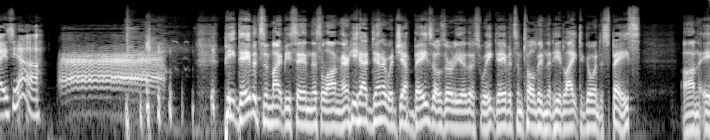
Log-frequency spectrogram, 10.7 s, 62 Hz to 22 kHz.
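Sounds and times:
speech: 0:00.0 - 0:01.1, 0:03.4 - 0:10.6
goat bleating: 0:00.9 - 0:02.6
laughter: 0:01.9 - 0:04.9.

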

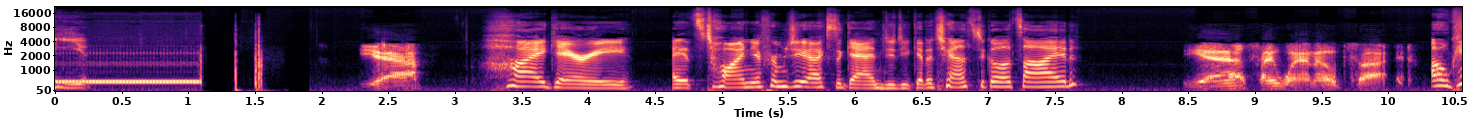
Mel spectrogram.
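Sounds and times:
electronic ringback tone through a phone line: 0:00.0 - 0:01.1
speech: 0:02.4 - 0:07.8, 0:08.5 - 0:10.5.

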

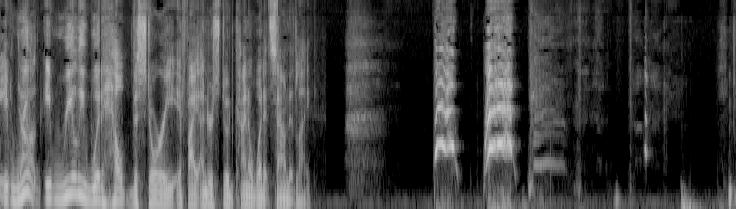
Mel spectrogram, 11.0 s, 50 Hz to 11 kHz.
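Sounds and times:
speech: 0:00.0 - 0:05.4
person vocally imitating shrill screaming dog yelps: 0:06.5 - 0:07.8.

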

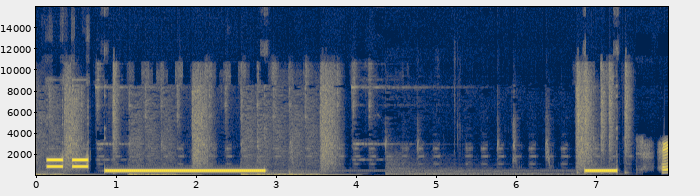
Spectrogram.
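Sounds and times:
quick phone dialing beeps: 0:00.2 - 0:02.9, 0:06.9 - 0:07.3.

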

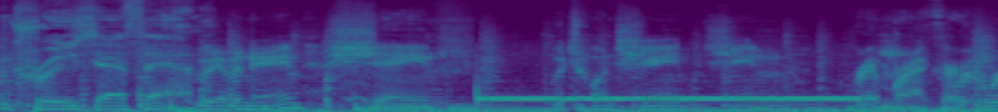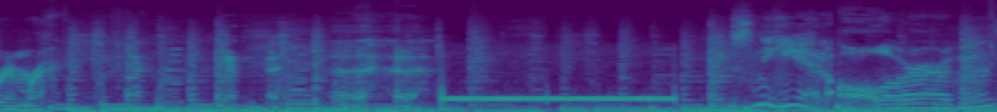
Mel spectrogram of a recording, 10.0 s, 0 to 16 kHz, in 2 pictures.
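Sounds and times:
music: 0:00.0 - 0:09.9
speech: 0:00.1 - 0:07.5, 0:08.6 - 0:09.9
electronic phone ring tone of a call placed to a listener: 0:02.4 - 0:04.5, 0:07.2 - 0:08.4
laughter: 0:05.4 - 0:07.7.

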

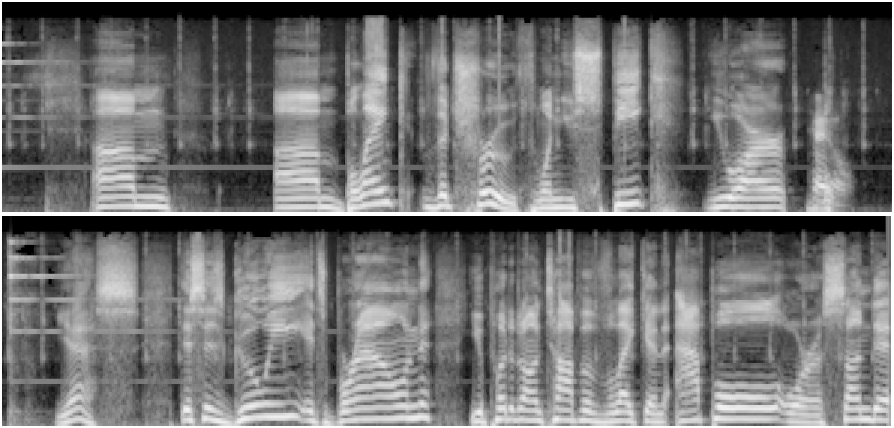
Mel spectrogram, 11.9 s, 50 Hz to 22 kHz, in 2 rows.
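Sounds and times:
bell ringing: 0:00.0 - 0:02.0, 0:06.0 - 0:08.9
speech: 0:00.6 - 0:05.7, 0:06.3 - 0:11.8.

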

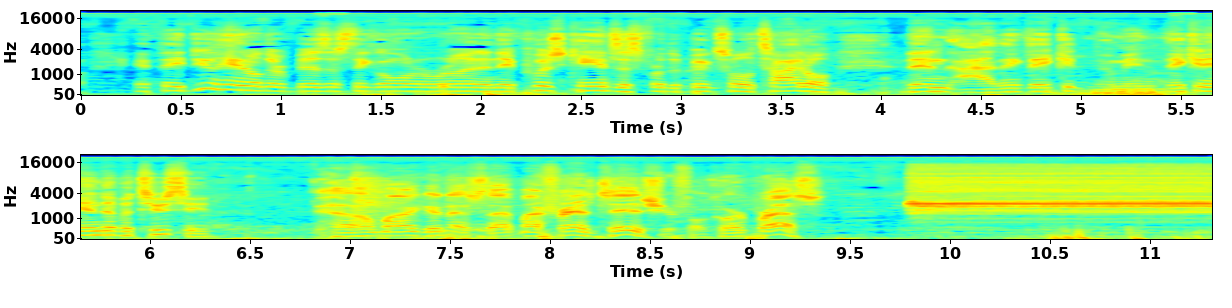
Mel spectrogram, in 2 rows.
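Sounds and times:
speech: 0:00.3 - 0:10.0
loud sustained electronic buzzer tone: 0:09.8 - 0:11.3.

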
